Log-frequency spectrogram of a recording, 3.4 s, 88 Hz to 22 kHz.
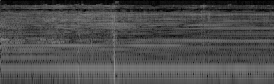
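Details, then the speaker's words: Crosley BC654A radio: steady low buzzy hum through the speaker; owner suspects a shorted wire from the power connector touching the frame, grounding sometimes helps. "one cord but this thing's really buzzing too the uh it's coming through the speaker"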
